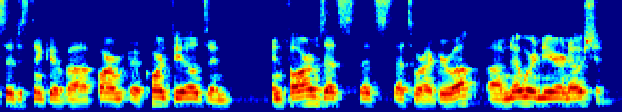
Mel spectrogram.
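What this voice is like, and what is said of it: American Midwestern accent. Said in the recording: “you can tell from the accent. I come from America, from the Midwest.”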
